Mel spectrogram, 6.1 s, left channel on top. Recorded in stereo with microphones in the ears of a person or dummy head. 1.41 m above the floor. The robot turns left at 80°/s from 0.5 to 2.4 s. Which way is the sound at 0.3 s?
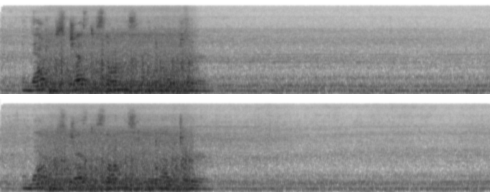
65° left.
